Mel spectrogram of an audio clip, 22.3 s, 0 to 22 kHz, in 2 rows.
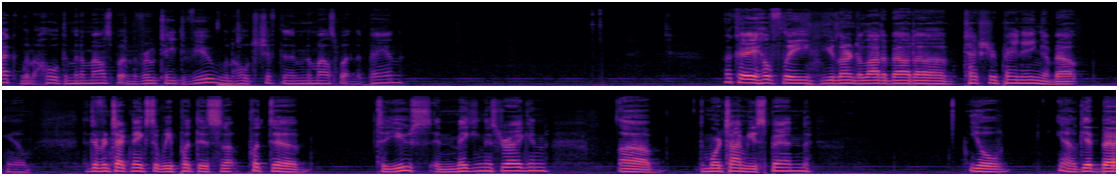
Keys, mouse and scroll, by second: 1.3 middle click, 2.4 shift+middle click, 5.9 click, 6.7 click.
